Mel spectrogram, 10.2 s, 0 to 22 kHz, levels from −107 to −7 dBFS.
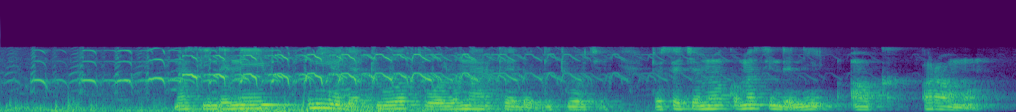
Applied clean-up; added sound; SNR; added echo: none; Gull, seagull; 7 dB; reverberation time 0.7 s.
